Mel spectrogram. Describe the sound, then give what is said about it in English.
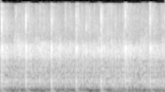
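Church audience clapping to welcome members across the valley and country, a dense, steady wash of applause marked by regular pulsing accents throughout. “But I want to give a clap offering to all the Rock Church all across the valley and all across the country. Let's welcome them this morning.”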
